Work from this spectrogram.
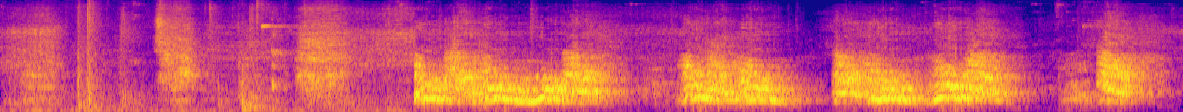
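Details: Family protection guard dog giving several loud, harsh barks in quick bursts after a few quieter sounds at the start.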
